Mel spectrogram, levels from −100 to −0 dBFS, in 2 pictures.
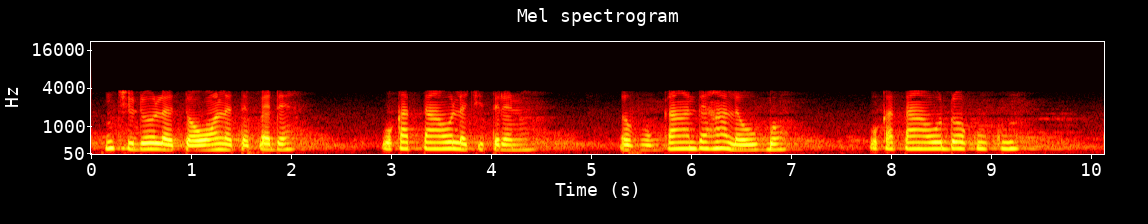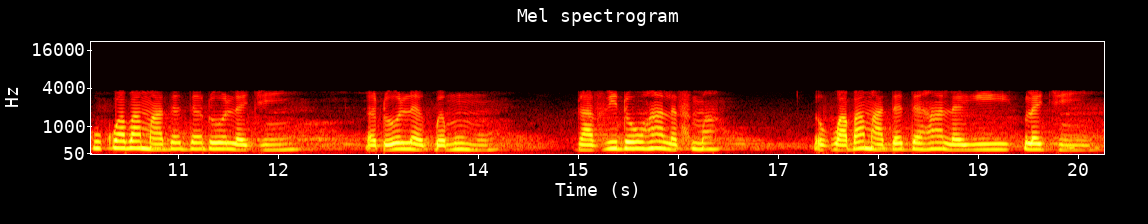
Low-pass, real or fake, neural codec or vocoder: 3.6 kHz; real; none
